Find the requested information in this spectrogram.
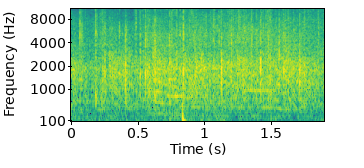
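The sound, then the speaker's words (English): A church audience claps steadily, a dense, even wash of many hands patting at once for about two seconds, fairly soft, with no voices standing out. “If you're clapping for that, you rock.”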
